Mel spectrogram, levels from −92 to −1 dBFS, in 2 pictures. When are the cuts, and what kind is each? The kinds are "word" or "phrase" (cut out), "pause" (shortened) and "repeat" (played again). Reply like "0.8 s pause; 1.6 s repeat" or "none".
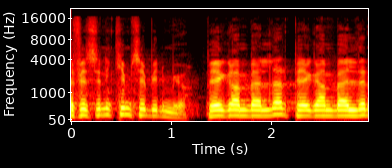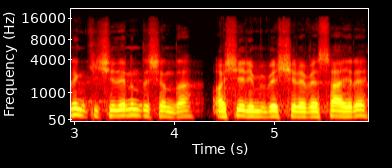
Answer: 1.3 s pause; 3.1 s word; 4.3 s pause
